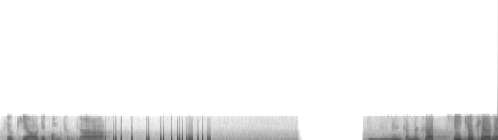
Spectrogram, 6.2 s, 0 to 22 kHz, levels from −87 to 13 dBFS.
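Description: From 1.32 to 2.64 s a train of clicks, around twenty irregularly spaced pops at about 15 per second and roughly 15 dB above the sound, likely comes from interference, not a single dropout click. From 3.72 to 4.56 s a long network dropout, likely packet loss, loses 0.82 s. A brief fading buzz gives way to 0.75 s of silence, then the audio resumes further on rather than picking up where it stopped.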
